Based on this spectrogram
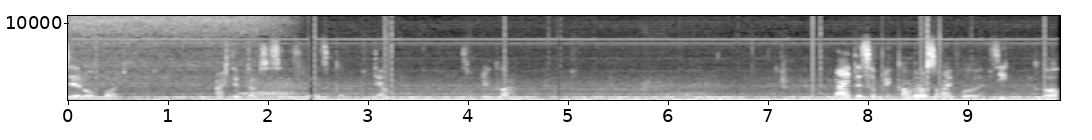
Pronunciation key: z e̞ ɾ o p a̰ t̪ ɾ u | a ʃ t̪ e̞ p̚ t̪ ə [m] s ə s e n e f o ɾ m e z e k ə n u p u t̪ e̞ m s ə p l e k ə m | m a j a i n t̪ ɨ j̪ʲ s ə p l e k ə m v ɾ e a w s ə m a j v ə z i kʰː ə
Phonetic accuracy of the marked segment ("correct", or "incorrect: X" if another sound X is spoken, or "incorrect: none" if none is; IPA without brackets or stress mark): correct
